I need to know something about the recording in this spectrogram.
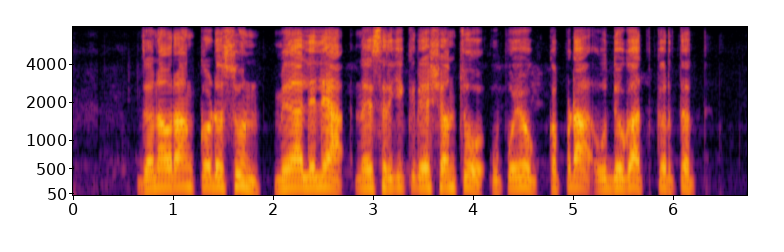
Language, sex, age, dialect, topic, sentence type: Marathi, male, 18-24, Southern Konkan, agriculture, statement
